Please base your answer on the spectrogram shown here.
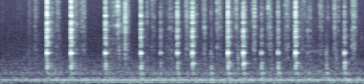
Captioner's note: scraping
